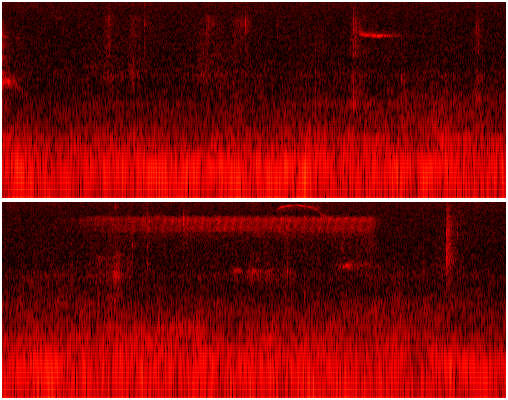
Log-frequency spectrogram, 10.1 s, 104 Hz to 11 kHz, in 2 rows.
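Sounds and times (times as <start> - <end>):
steady low hum: 0.0 - 10.0
short high bird chirp: 3.6 - 4.0.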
